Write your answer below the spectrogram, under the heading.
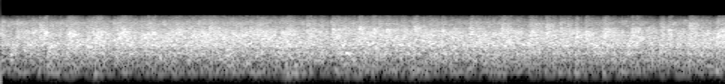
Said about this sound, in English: Keep clapping while I take the picture, will okay?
